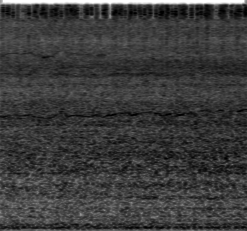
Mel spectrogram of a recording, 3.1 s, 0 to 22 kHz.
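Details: 2006 Jeep Commander 4.7L just after water pump replacement, idling while cooling system burps air out; steady low even idle with light hiss on top, no knocks or squeals; owner notes an exhaust manifold leak; engine running normally.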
